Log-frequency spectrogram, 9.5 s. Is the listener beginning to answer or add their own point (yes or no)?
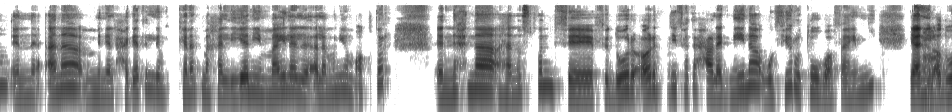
no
